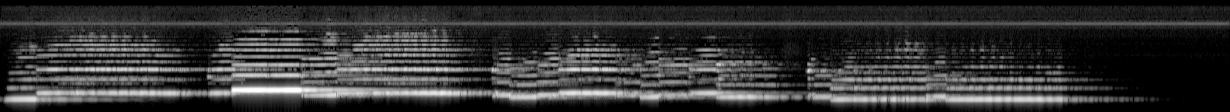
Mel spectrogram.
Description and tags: eagle feather
Another of my native american flute clips. This is a short clip I took from one of my original songs. It's just a few notes unlike the others that I have which are longer. This saves you having to write and ask although I do love to hear from people who have enjoyed my uploads here.
meditation, flute, sad, soothing, native, melody, american, indian, peaceful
